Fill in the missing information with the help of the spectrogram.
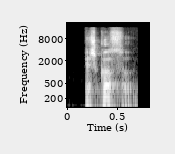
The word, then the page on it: pescozo: galega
